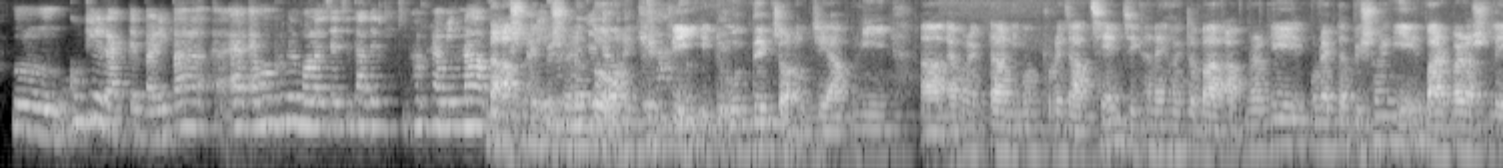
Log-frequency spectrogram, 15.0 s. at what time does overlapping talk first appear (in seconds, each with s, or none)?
4.8 s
